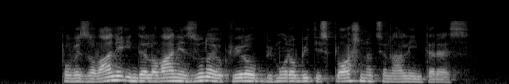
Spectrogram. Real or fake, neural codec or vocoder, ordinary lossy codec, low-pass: real; none; none; none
